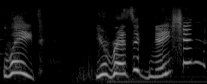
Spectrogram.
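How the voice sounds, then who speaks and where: A woman voicing a small, chatty fairy companion in an anime-style video game, with a squeaky childlike voice and a perky manner. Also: huge pitch swings, a little slow, sharp tone, heavily acted. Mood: surprised, curious. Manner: perky, refers to self in third person. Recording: music playing behind the voice.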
